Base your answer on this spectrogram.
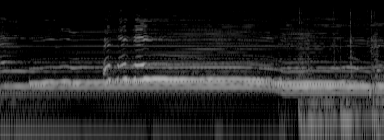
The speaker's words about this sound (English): We're going to hoop and holler and howl at the moon.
